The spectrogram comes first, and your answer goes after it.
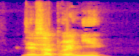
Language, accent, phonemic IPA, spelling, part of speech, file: French, Canada, /de.za.pʁə.nje/, désappreniez, verb, LL-Q150 (fra)-désappreniez.wav
- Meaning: inflection of désapprendre: 1. second-person plural imperfect indicative 2. second-person plural present subjunctive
